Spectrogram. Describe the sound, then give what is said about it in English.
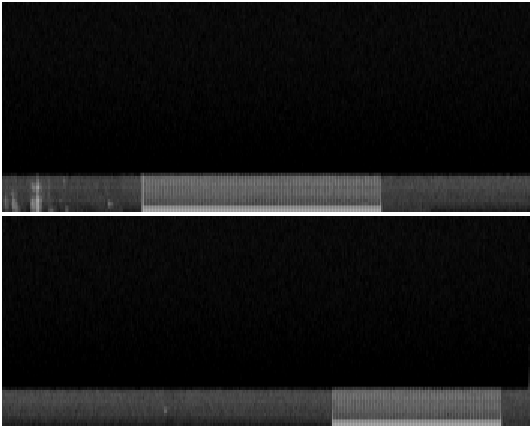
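A telephone tone sounds while a call is placed: two long, steady, mid-pitched tone bursts of about two seconds each, separated by a long silent gap, with a few faint clicks before the first. “Let's try dialing him again. Let's see if we get the voicemail again.”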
